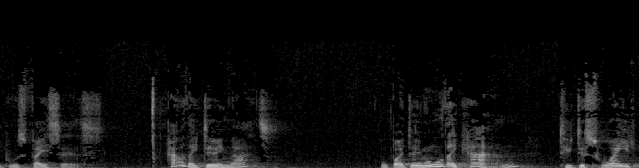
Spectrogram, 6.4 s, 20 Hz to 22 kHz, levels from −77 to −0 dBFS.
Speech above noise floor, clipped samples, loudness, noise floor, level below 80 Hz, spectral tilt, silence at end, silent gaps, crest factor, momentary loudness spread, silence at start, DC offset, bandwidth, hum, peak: 32 dB; under 0.1%; -29 LUFS; -60 dBFS; -66 dBFS; -5.5 dB/octave; 0 s; none; 18 dB; 15 LU; 0 s; under 0.1%; 16.5 kHz; none; -12 dBFS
